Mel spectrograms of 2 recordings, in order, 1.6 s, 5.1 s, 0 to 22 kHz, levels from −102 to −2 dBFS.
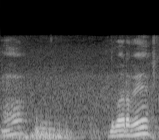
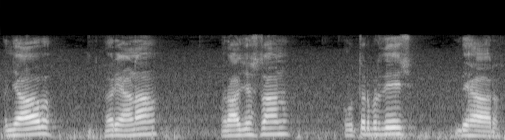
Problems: background sounds at intervals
